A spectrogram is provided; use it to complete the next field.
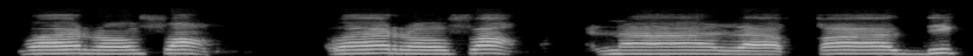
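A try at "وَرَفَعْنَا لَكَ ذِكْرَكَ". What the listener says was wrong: Laka pendek. Wa rafa'na laka dzikraka. Lakanya pendek. Warofa jangan waropak. Jangan waropak. Warafa'na.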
